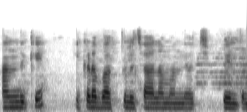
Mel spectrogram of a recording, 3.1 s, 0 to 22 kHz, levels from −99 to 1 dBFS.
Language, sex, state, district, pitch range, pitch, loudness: Telugu, female, Telangana, Nalgonda, 175-200 Hz, 185 Hz, -19 LUFS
